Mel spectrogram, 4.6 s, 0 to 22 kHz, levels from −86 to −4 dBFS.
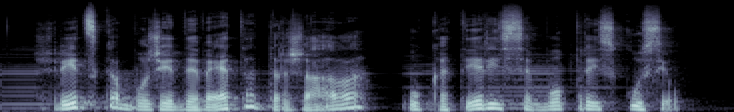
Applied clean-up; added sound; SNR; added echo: neural mask model RNNoise.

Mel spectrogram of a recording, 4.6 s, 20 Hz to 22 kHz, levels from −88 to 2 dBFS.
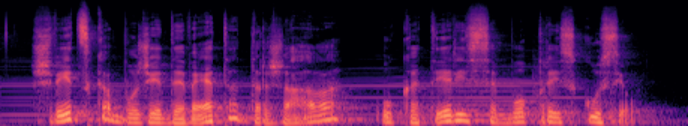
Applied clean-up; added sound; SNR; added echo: none; Bowed string instrument; 20 dB; none.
